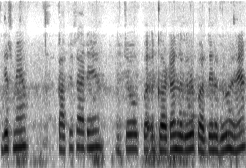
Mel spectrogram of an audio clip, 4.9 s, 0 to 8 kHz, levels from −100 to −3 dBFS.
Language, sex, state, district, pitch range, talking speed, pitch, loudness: Hindi, female, Punjab, Pathankot, 220-250 Hz, 160 wpm, 230 Hz, -15 LUFS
